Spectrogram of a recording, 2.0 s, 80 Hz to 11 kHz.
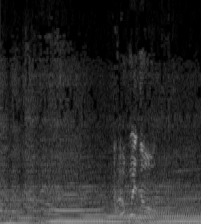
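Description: Loud, sustained engine note from a stage 3+ tuned BMW M2 Competition, a steady rising harmonic drone, with a voice talking over it.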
